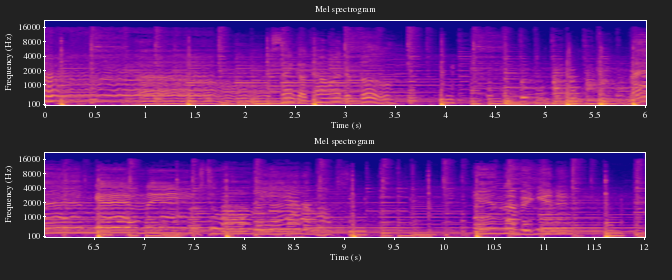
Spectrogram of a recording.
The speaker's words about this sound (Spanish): Y esa otra cosa es que el técnico tenía que esquivar avispas en la sala de prensa del pabellón del Soto, del pabellón del Andrés Torrejón del Soto, porque había una nube de avispas que poblaban esa sala de prensa.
